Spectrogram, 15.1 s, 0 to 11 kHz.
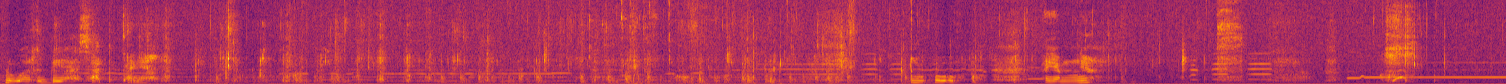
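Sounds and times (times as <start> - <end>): chewing and wet mouth sounds: 0.0 - 14.9
fingers working through food: 0.0 - 15.0.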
